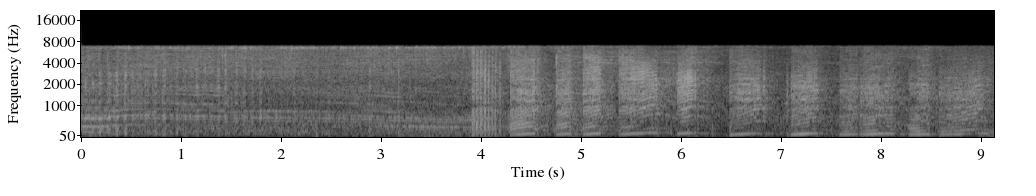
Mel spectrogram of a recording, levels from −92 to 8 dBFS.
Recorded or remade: recorded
